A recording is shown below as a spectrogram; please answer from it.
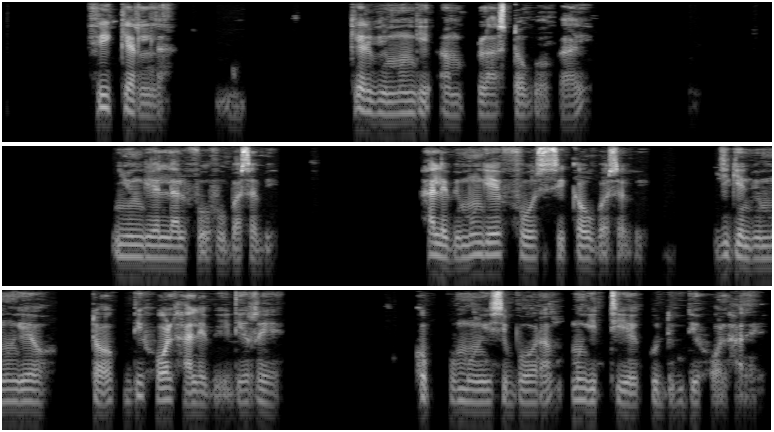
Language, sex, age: Wolof, male, 36-49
